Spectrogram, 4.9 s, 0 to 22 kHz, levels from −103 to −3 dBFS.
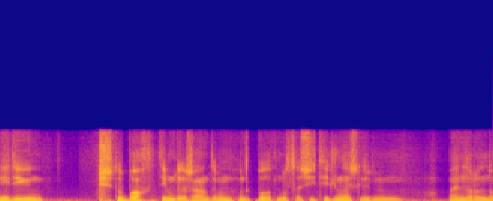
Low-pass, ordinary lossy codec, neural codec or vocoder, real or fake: none; none; codec, 16 kHz, about 1 kbps, DyCAST, with the encoder's durations; fake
